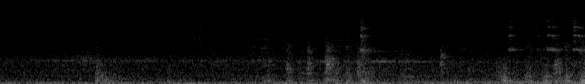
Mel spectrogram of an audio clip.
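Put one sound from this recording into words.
Hands knock and clank metal parts inside a clothes dryer cabinet.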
